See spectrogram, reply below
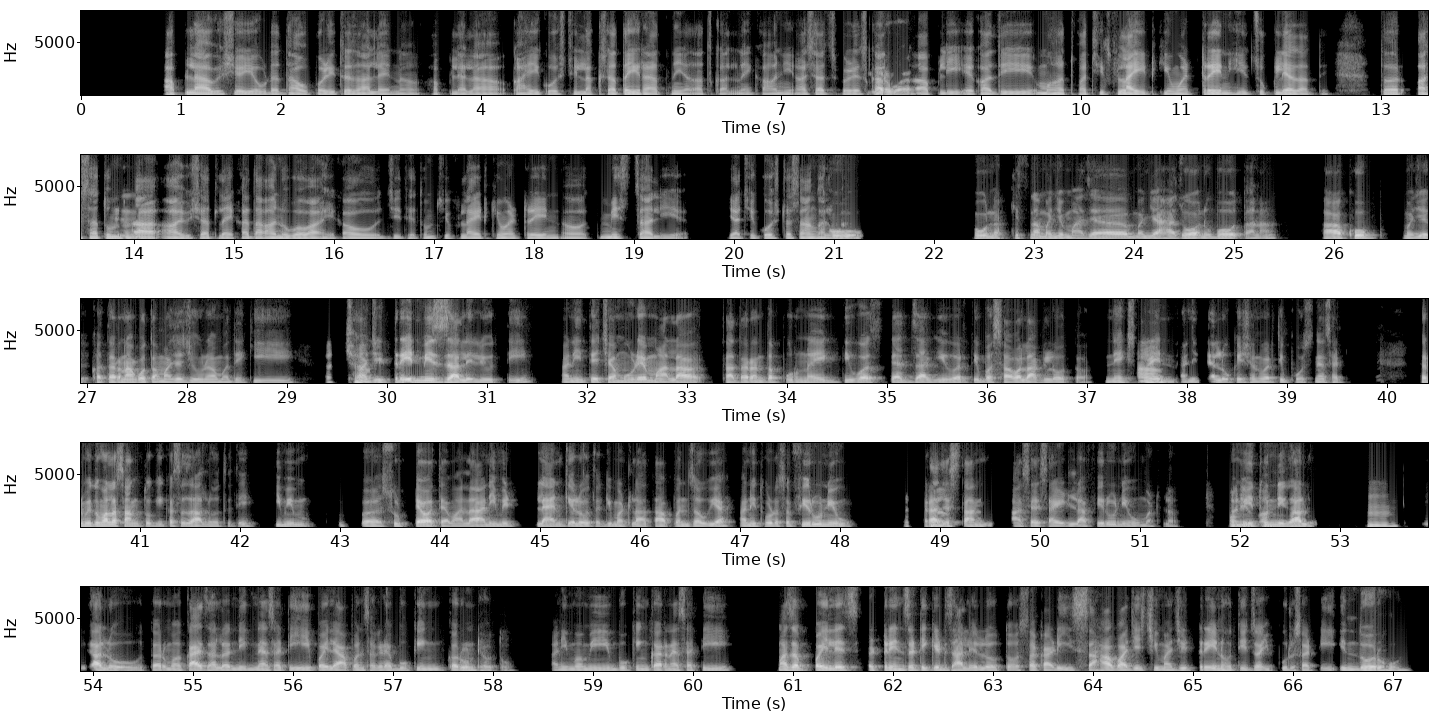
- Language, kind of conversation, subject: Marathi, podcast, तुम्ही कधी फ्लाइट किंवा ट्रेन चुकवली आहे का, आणि तो अनुभव सांगू शकाल का?
- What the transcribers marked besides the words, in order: in English: "फ्लाइट"; tapping; in English: "फ्लाइट"; other background noise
